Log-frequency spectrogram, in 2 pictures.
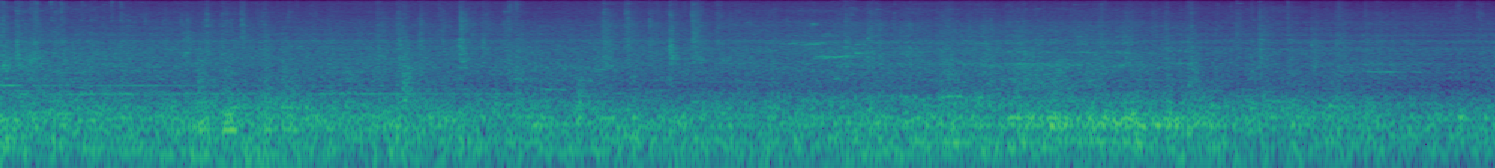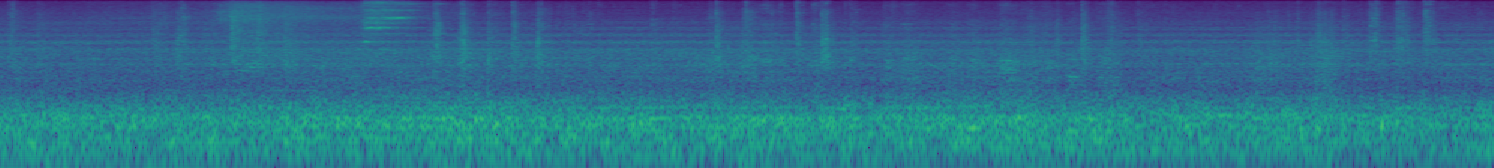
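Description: Long intermodal freight train of container and tank-container wagons rolling past: a steady rumble of wagon wheels on the rails, with scattered sharp clicks and a brief high-pitched squeal a little past halfway.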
